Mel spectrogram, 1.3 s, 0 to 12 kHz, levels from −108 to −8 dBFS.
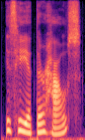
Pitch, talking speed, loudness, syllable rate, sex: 200 Hz, 235 wpm, -17 LUFS, 5.7 syllables/s, female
